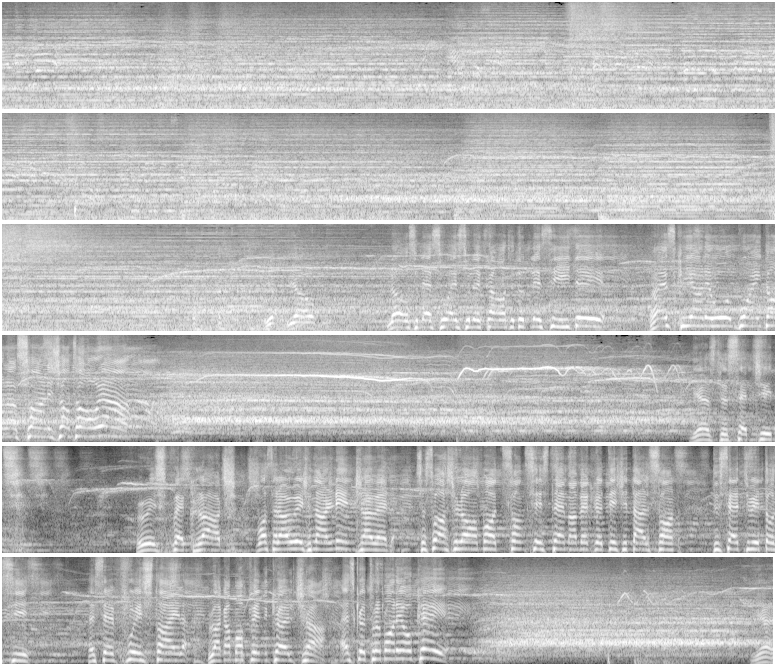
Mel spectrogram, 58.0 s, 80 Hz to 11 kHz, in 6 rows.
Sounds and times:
Music: 0.0 - 37.6.

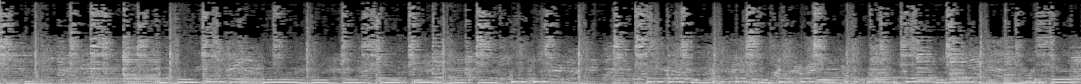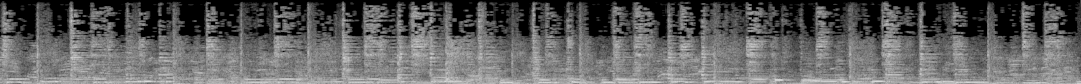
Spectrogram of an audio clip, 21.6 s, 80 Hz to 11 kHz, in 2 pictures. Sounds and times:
Guitar: 0.0 - 21.6
Speech: 0.0 - 21.6.

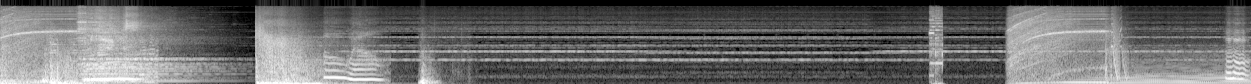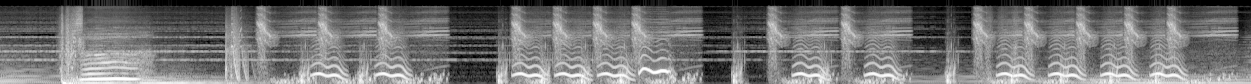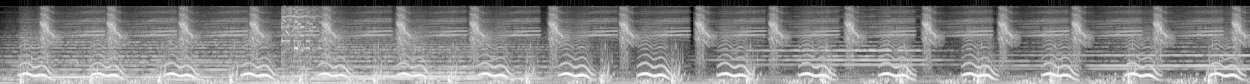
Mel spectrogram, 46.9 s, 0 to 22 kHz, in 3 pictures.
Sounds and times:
Music: 0.0 - 46.9.

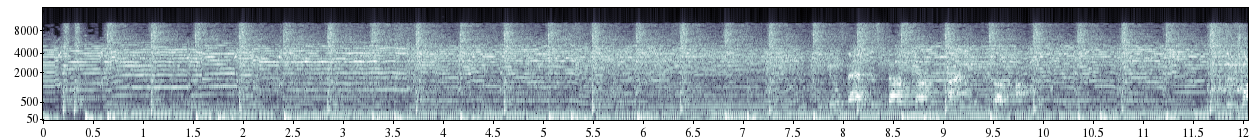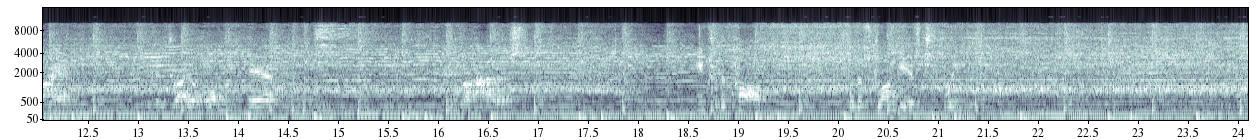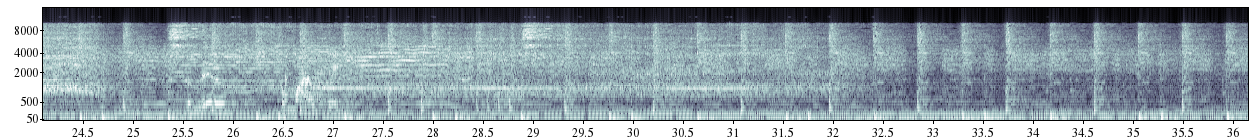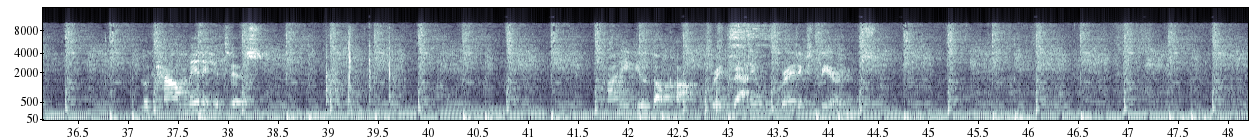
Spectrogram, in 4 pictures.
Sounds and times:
Hair dryer: 11.6 - 32.4.

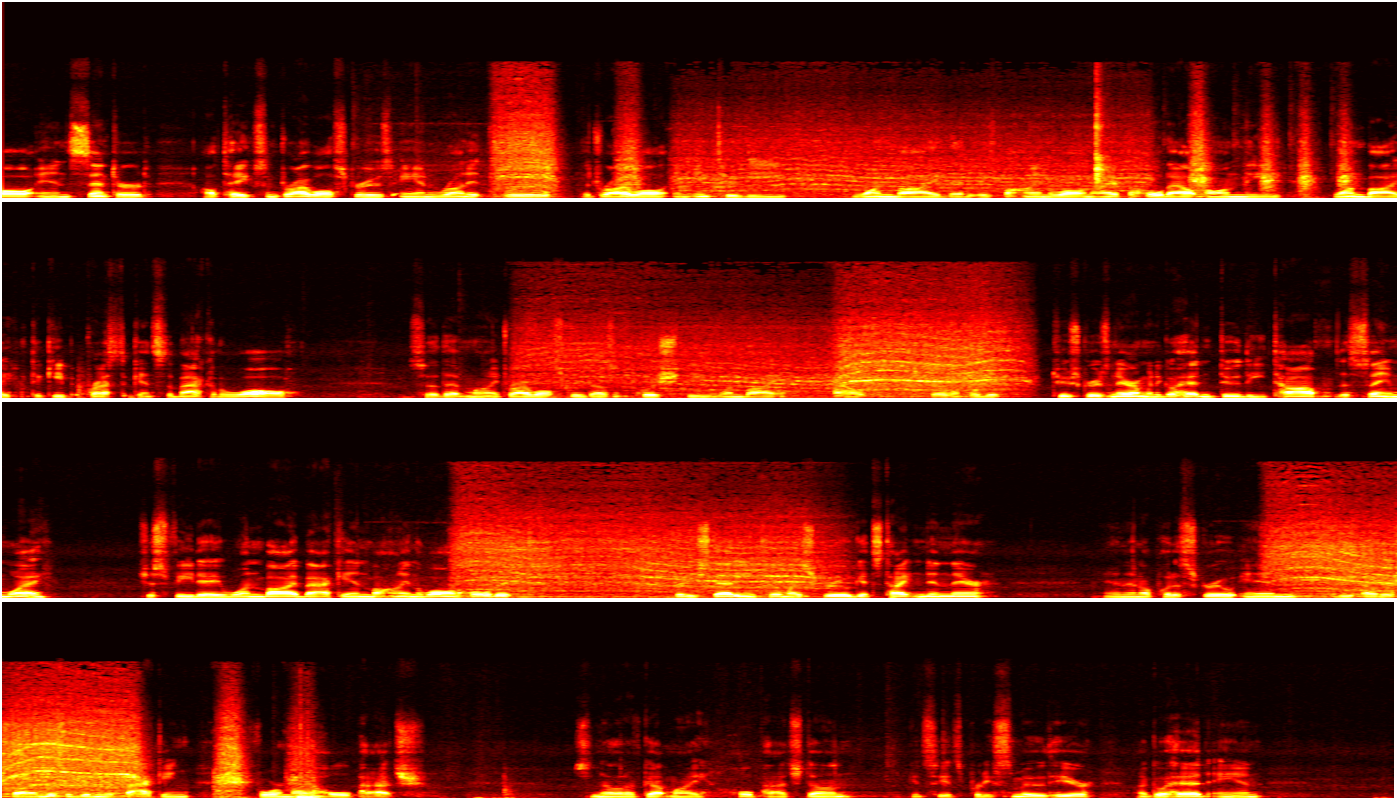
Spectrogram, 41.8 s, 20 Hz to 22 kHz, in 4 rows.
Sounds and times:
Speech: 0.0 - 12.7, 13.5 - 21.4, 22.0 - 24.8, 25.9 - 28.4, 29.2 - 34.6, 35.7 - 40.9
Inside, small room: 0.0 - 41.8.

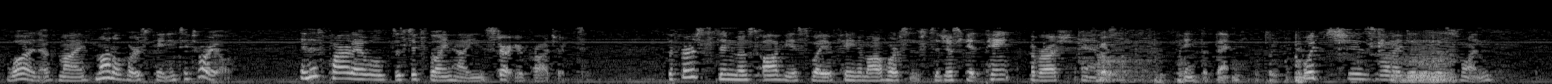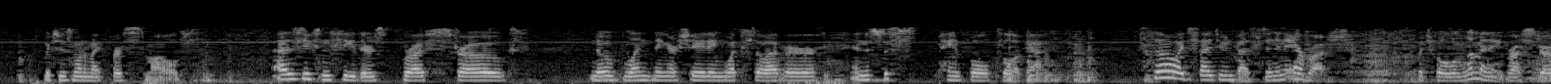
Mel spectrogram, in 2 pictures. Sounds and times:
Speech: 3.0 - 5.8, 6.7 - 12.4, 13.0 - 14.9, 16.0 - 17.4, 18.3 - 20.8, 21.4 - 26.1, 27.0 - 29.0, 29.7 - 31.0.

